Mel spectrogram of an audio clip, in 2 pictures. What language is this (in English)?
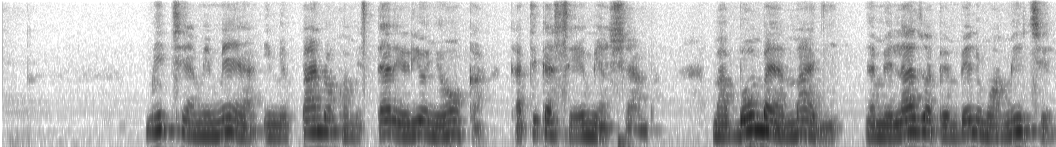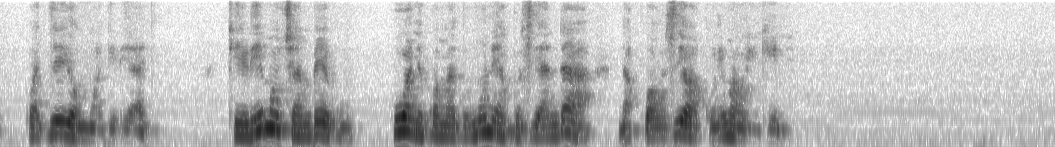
Swahili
